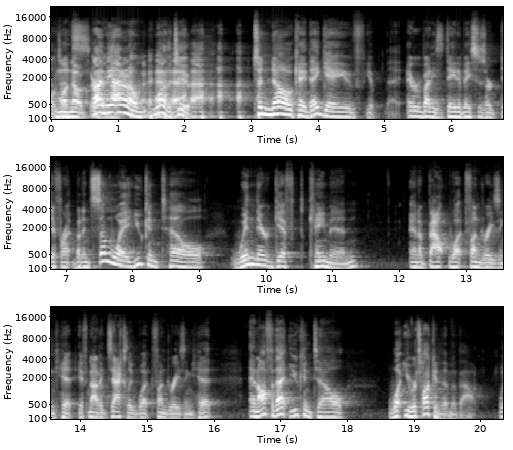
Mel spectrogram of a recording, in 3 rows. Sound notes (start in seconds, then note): 0.2 laughing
